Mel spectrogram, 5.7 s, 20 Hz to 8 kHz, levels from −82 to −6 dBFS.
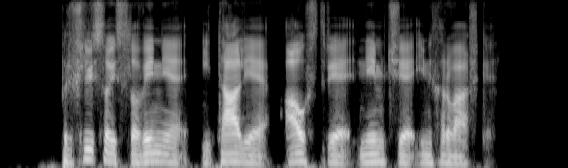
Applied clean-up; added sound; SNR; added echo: neural mask model Resemble Enhance denoiser.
